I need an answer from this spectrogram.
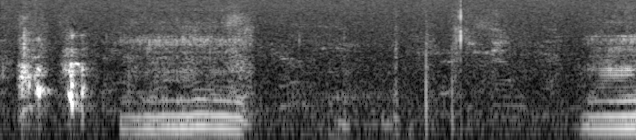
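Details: Sleeping Labrador after a long day, snoring: a low buzzing rasp held for about a second, a quiet pause with faint breaths and clicks, then another rumbling snore beginning at the end; brief knocks at the start.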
